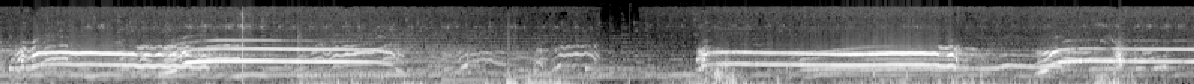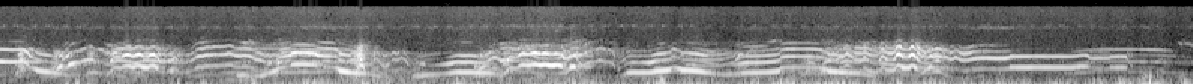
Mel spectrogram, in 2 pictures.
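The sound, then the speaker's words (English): A chorus of coyotes howls and yips, long wavering howls at first breaking into a frantic overlapping jumble of yelps and barks, loud with no talking. “In general, coyotes are just very flexible.”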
